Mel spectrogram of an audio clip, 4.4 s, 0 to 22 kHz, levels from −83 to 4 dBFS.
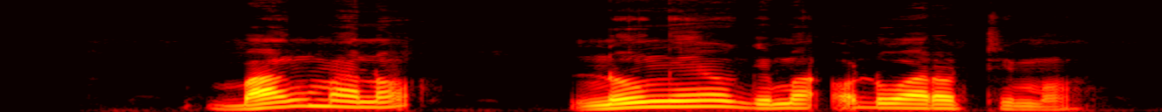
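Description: No technical faults can be heard anywhere in the speech; the signal stays continuous and steady throughout.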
